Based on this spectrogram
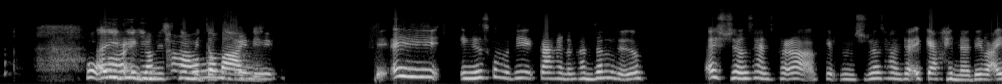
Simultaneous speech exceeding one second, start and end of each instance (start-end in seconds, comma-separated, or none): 1.0-2.6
